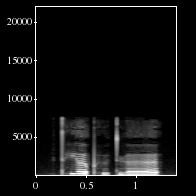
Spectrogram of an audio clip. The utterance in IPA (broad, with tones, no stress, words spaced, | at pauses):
t̪ʰjɛ˥˩pʰy˩ t̪ɥɛ˧˥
